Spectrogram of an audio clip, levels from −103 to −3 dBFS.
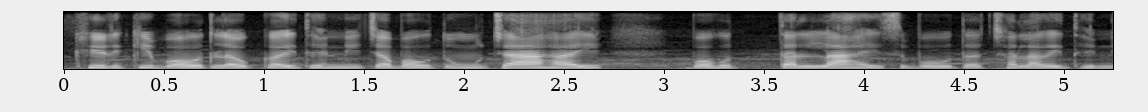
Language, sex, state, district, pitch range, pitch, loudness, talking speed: Bajjika, female, Bihar, Vaishali, 225-250 Hz, 235 Hz, -29 LUFS, 170 wpm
